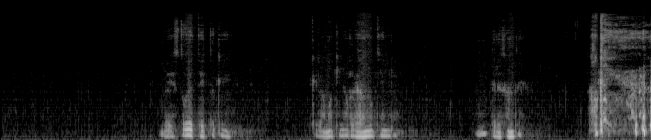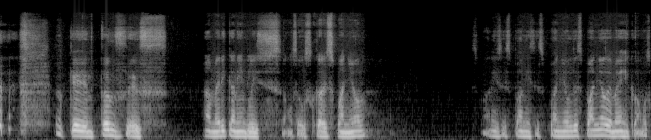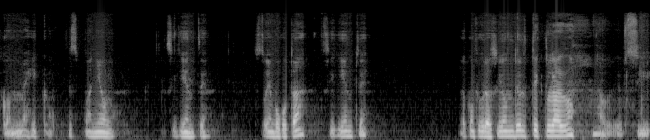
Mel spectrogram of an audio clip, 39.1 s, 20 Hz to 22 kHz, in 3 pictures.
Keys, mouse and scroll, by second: 14.6 click, 18.1-24.6 scroll down 1, 25.5 click, 29.5 click, 32.3 click, 36.2 click.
